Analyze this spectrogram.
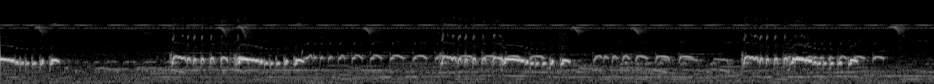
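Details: Local Zebra Dove song played to coax mute doves into singing: repeated phrases of rapid rolling coos, about one every two to three seconds, some overlapping, with a constant high-pitched tone throughout.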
